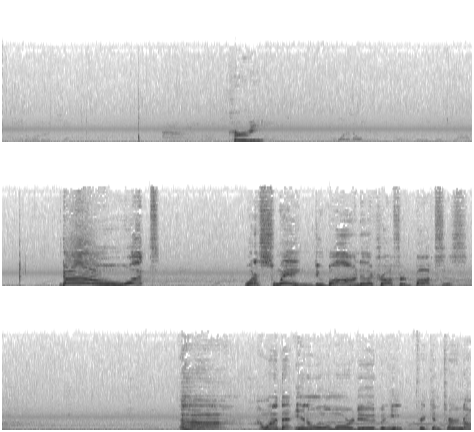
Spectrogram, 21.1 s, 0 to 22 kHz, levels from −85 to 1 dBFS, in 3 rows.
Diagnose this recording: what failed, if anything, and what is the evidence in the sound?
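The analogue wiring let in mains buzz: a raspy 50 Hz buzz runs through the whole recording, sitting about 20 dB under the signal. Sharp switching spikes from a dimmer, rectifier or poor shielding, twice per cycle, spray harmonics up into the kilohertz range.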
